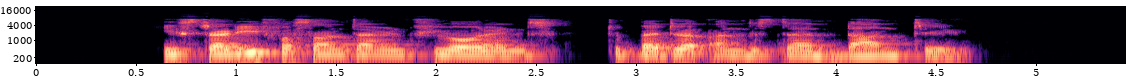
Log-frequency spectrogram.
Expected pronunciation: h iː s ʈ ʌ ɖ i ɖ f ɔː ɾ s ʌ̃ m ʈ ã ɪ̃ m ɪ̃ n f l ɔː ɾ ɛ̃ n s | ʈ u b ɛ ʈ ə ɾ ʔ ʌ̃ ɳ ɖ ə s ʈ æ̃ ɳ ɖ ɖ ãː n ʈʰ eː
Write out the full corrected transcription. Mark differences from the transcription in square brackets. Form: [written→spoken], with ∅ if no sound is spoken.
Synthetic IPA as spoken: h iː s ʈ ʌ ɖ i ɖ f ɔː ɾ s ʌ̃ m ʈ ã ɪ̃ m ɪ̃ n f l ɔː ɾ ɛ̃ n s | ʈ u b ɛ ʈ ə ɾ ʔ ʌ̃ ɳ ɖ ə s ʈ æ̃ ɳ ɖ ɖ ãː n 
